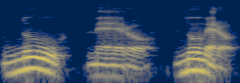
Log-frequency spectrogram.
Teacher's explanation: The stress is on actually the NU. This syllable right here is the stressed syllable, which is the third from last syllable.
